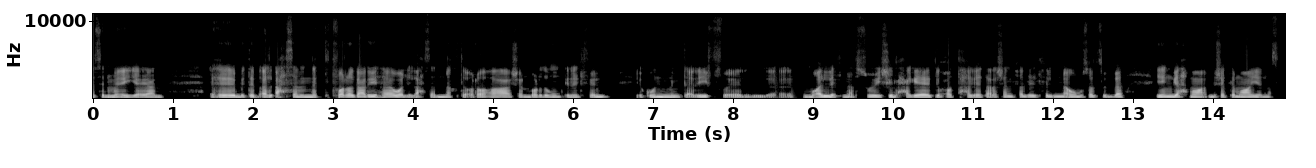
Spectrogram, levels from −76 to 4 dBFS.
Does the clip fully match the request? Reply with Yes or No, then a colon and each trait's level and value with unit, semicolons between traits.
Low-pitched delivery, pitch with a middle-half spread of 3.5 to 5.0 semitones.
Yes: low, 105 Hz; average, 3.9 semitones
